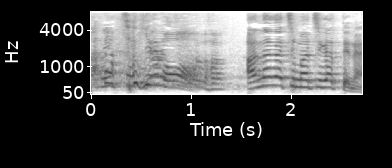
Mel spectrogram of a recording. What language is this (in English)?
Japanese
